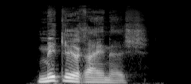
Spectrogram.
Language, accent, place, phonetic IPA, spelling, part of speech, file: German, Germany, Berlin, [ˈmɪtl̩ˌʁaɪ̯nɪʃ], mittelrheinisch, adjective, De-mittelrheinisch.ogg
- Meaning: of the Middle Rhine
